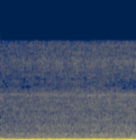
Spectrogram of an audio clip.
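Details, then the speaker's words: Old engine at idle after correcting the ignition timing, vacuum advance disconnected: deep, steady idle holding even, stumbling far less than before the timing correction; smoother idle. "she doesn't stumble half as much as she did before i mean she's kind of an old beast so"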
